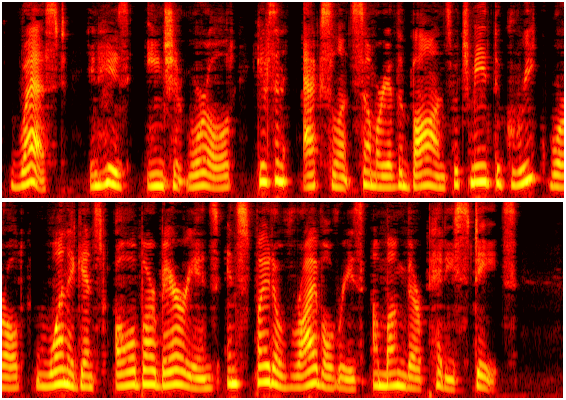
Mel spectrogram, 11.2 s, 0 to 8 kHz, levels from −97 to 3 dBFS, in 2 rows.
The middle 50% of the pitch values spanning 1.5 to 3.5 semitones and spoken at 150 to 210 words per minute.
No: average, 4.1 semitones; average, 155 wpm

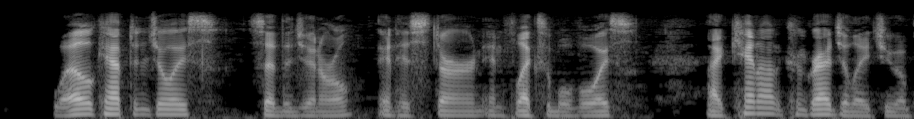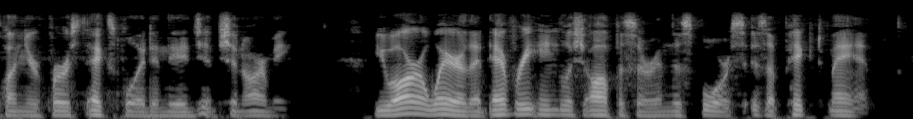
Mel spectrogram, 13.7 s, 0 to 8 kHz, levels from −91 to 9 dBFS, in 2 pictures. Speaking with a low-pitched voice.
Yes: low, 105 Hz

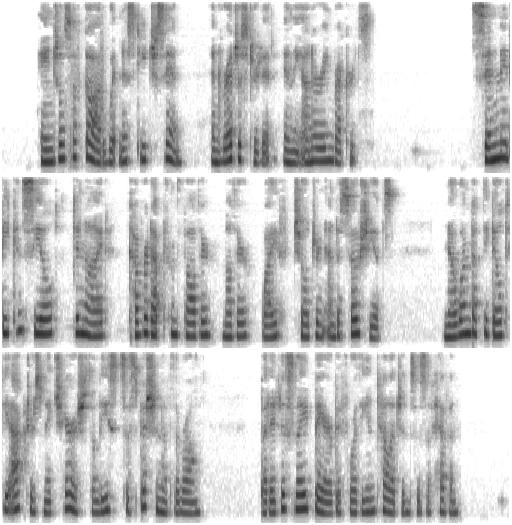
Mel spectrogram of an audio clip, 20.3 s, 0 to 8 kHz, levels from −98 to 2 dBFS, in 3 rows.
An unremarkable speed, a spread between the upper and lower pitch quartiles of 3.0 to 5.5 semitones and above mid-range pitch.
Yes: average, 150 wpm; average, 3.7 semitones; high, 225 Hz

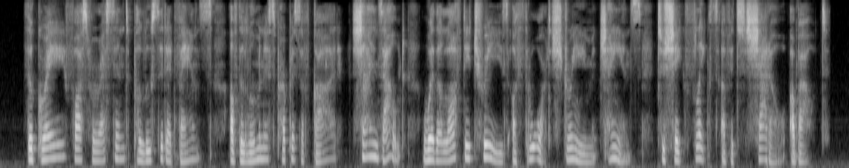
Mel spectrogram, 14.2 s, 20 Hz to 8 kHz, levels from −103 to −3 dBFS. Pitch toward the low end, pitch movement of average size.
No: medium, 185 Hz; average, 3.5 semitones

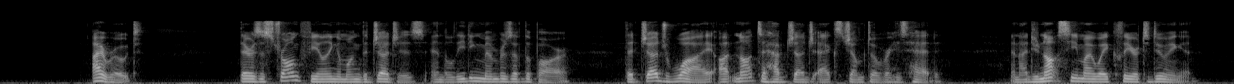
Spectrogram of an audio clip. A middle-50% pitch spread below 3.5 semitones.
Yes: average, 3.0 semitones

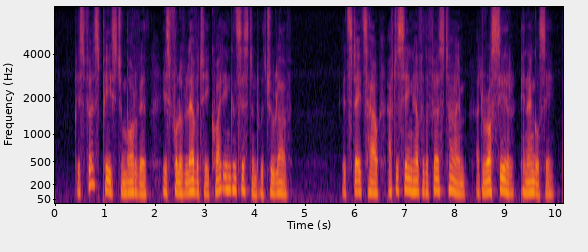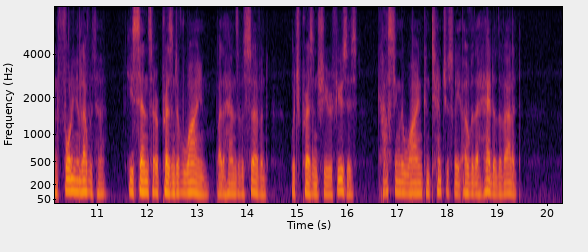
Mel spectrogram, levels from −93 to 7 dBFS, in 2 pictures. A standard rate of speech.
Yes: average, 180 wpm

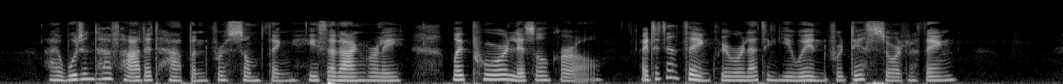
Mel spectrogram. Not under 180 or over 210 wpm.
No: average, 160 wpm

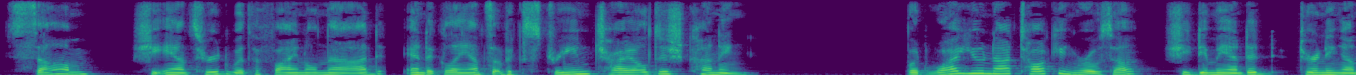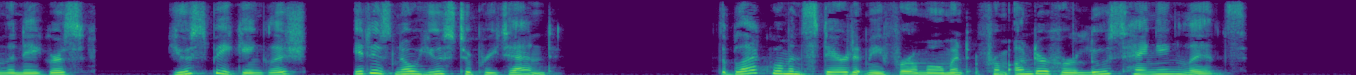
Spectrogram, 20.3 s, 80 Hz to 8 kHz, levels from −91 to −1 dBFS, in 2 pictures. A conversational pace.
Yes: average, 145 wpm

